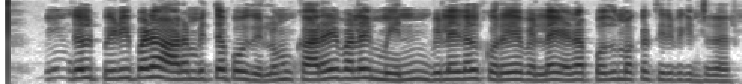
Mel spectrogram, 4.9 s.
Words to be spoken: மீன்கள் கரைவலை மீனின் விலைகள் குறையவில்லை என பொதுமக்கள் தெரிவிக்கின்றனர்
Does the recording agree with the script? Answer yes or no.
no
